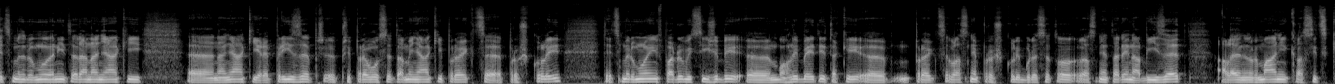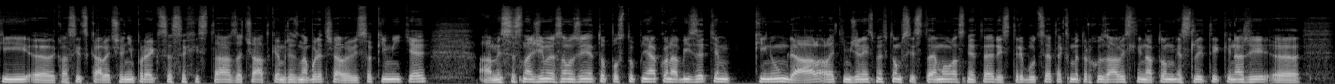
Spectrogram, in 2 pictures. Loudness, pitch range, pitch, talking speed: -20 LUFS, 110-125 Hz, 115 Hz, 190 wpm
